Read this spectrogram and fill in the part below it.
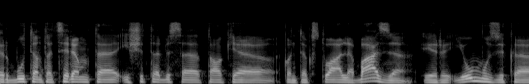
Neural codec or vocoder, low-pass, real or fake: codec, 16 kHz, 4 kbps, X-Codec, HuBERT features, trained on balanced general audio; 7.2 kHz; fake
